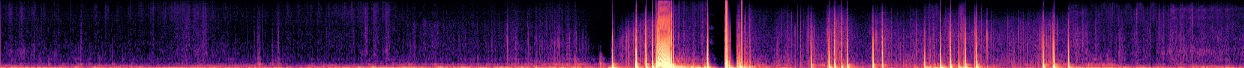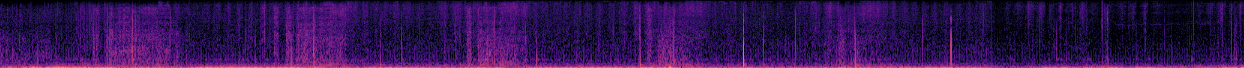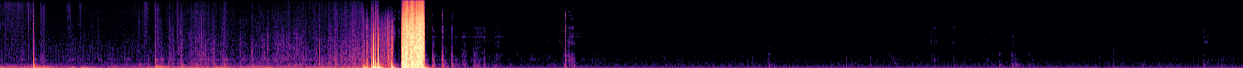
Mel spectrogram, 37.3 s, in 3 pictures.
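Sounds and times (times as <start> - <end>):
vinyl record noise: 0.0 - 25.2, 28.1 - 29.2.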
